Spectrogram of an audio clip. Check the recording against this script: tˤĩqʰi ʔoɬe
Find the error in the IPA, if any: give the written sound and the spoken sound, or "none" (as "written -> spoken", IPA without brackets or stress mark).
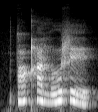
ʔ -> ɦ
